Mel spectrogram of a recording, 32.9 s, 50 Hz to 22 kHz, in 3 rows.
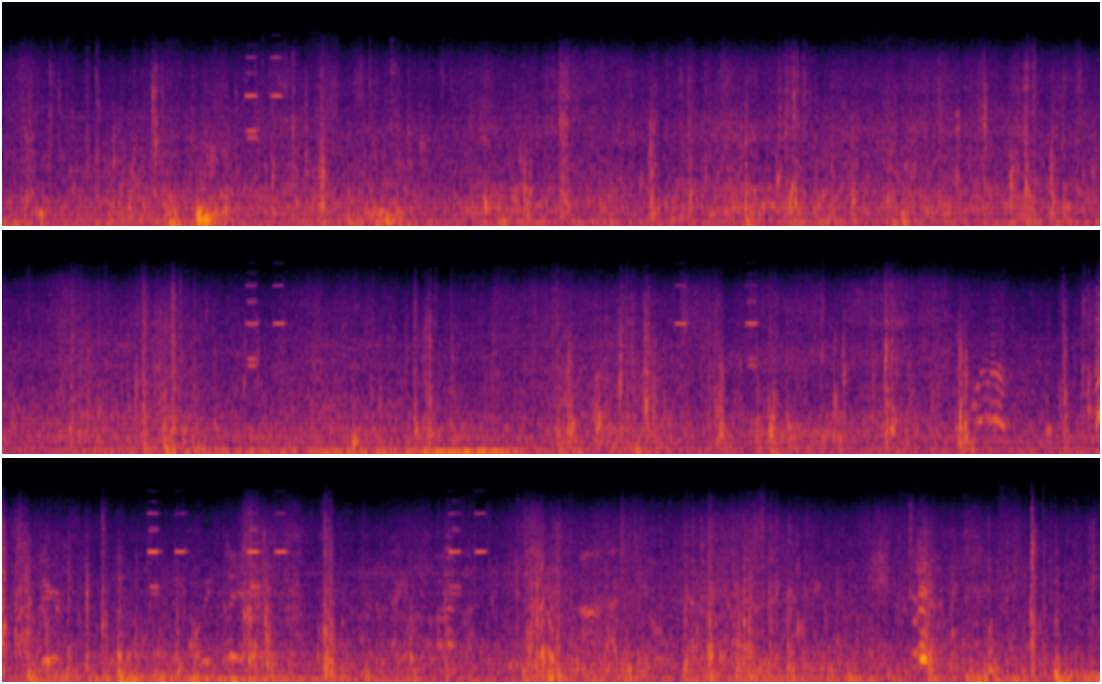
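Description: Twin Suzuki 300 outboard motors running at low throttle on a towboat holding a towline to a grounded cruiser, a steady low hum that swells for a couple of seconds midway.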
